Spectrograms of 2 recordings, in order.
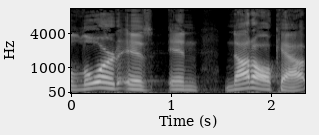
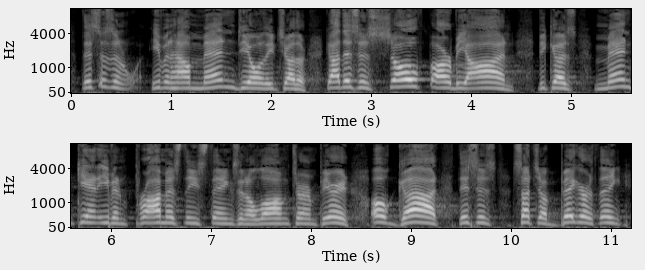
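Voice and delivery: rising louder as wonder grows, peaking on oh God; awed outcry; 6 semitones higher, 8 dB louder than usual. Acted. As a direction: cry out to God in amazement. Preacher voices David's awed reply.

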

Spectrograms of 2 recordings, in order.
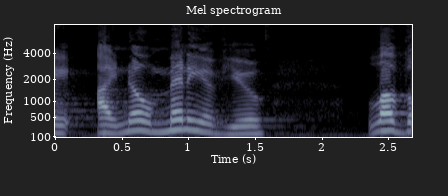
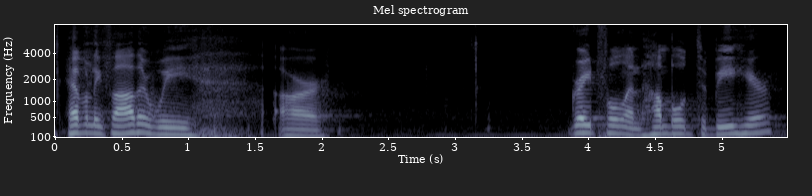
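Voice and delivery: hushed, lower prayer voice; 6 semitones lower than usual. Real, not acted. Leads the congregation in prayer.

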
